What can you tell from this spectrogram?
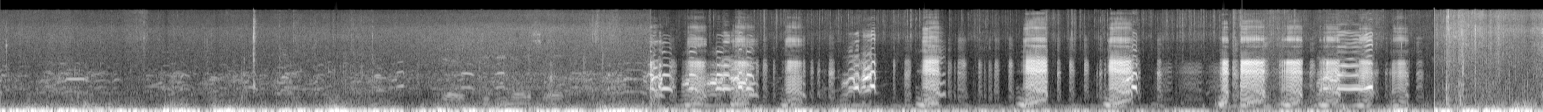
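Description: Geese calling: a distant flock chattering over wind rumbling on the microphone, then from about six and a half seconds a run of loud, close honks in quick succession.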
